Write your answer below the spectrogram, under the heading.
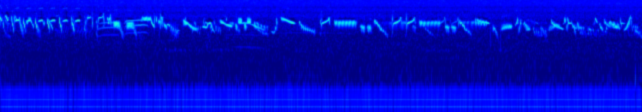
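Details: Continuous skylark song of rapid, high chirps, slurred whistles and short trills, tumbling over one another without pause for the whole stretch, with a low steady hiss beneath.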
